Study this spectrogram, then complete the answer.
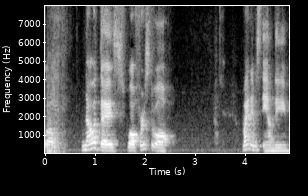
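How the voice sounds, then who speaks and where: A woman talks very slowly, her fairly low voice showing ordinary pitch variation. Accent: American. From Mexico. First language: Spanish. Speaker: vlogger. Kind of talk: casual monologue. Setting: recording to camera. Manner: hesitant, many fillers.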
